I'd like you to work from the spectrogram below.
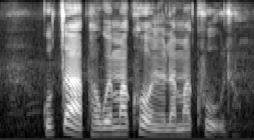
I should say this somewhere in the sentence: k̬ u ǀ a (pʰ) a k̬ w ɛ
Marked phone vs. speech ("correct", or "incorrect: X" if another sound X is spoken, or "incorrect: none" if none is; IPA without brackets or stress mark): correct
